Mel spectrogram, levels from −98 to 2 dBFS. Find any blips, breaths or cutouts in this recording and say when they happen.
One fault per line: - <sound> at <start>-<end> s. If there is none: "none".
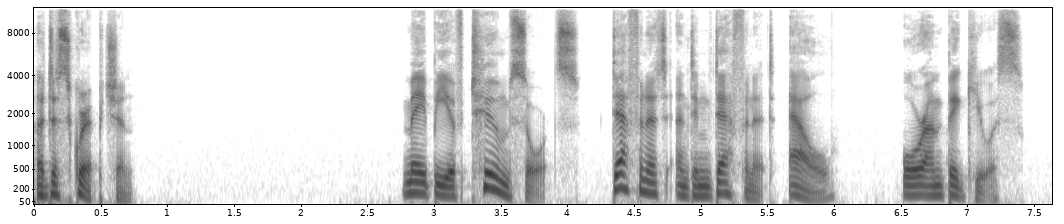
none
